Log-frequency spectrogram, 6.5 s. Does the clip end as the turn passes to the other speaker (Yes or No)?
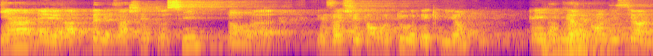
No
